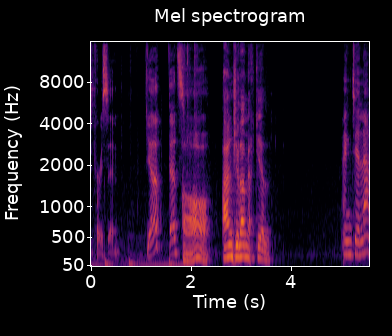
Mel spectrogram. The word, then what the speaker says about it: Merkel: In English, she's usually referred to as Merkel or when people say the full name, it's either Angela Merkel or some people say like Angela Merkel. In German, it's pronounced Angela M. Angela M. This one isn't too far. I feel like there's between Ma and Merkel.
